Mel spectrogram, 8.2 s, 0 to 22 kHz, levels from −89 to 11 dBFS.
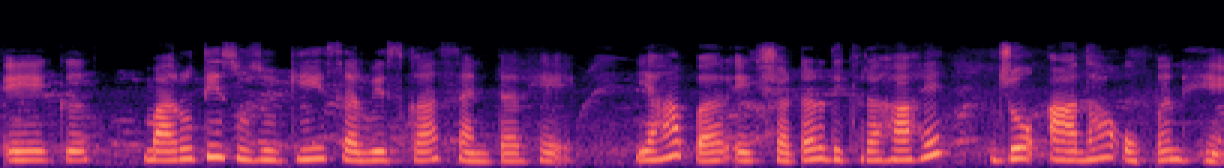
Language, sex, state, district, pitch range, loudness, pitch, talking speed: Hindi, female, Madhya Pradesh, Dhar, 205-230 Hz, -17 LUFS, 215 Hz, 130 wpm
